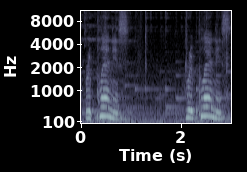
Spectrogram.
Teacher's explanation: the stress is located on the second syllable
